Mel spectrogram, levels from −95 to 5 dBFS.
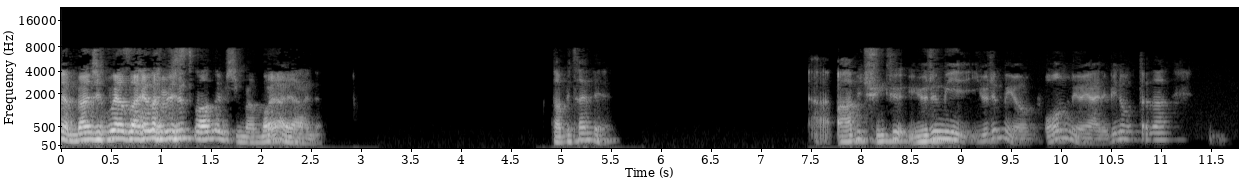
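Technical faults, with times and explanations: Throughout: low-delay AAC compression, likely AAC-ELD at 32 kbps; short frames resolve voice harmonics poorly, leaving speech plainly rough and grainy with noise between harmonics.
8.98 to 11.78 s: input switched to a poorer device, likely; the new path cuts everything above 6.9 kHz, drops level about 10 dB, sounding duller, with no gap.
10.82 s: AAC frame loss with muting; one frame was zeroed by the decoder, so overlapping windows fade the sound out and back over about 40 ms, leaving a brief dip.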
